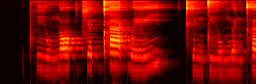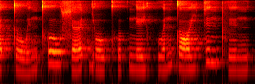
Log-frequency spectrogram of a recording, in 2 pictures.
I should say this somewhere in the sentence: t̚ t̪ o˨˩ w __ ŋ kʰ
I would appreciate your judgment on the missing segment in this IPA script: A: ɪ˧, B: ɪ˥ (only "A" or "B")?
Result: A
